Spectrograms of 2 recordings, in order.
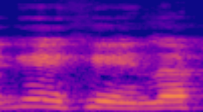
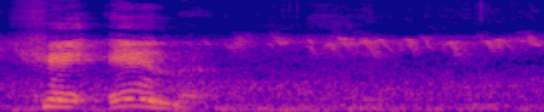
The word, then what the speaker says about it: Gehenna: que es la palabra Gehenna. En hebreo y en inglés así se pronuncia Gehenna, pero en español, debido a que cambian los sonidos, es G, que es una G de gato, Gehenna.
